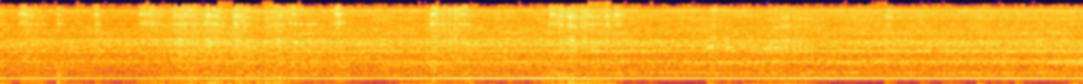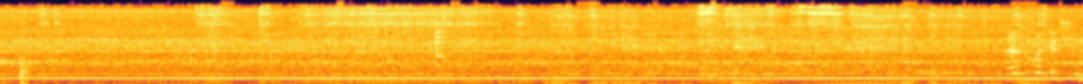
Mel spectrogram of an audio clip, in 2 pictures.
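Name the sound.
electric mixer whipping cream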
